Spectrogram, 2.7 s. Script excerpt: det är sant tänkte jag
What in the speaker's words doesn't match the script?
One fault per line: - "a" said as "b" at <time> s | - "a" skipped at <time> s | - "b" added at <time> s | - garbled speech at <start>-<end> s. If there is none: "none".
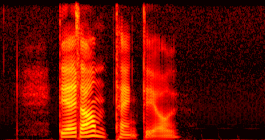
none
